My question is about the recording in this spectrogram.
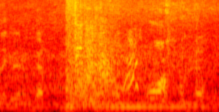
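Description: A motor vehicle going by on the road close to the camera: a loud rush with a steady low engine hum, starting suddenly under a second in.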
